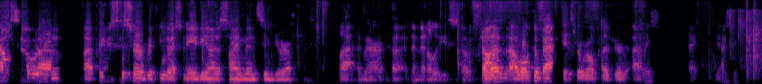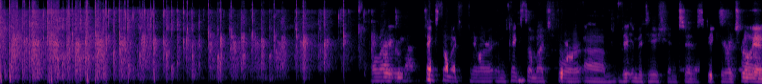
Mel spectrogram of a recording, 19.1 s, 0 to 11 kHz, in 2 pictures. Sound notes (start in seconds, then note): 9.0 applause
